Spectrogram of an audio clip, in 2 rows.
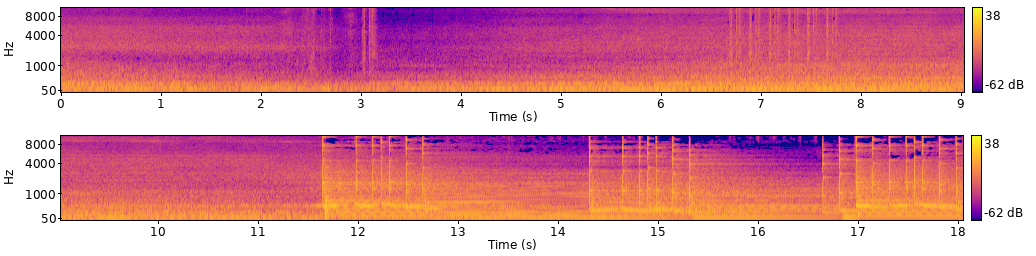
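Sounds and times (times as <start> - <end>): train passing at speed: 0.0 - 17.8
train clicks: 2.3 - 3.2, 6.6 - 7.9
music: 11.3 - 18.0.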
